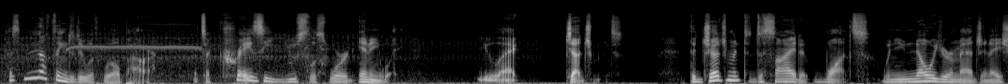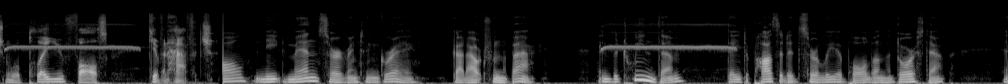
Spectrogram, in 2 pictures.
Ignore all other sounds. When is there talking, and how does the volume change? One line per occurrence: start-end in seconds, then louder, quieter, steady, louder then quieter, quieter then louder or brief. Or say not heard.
0.1-20.1 steady.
